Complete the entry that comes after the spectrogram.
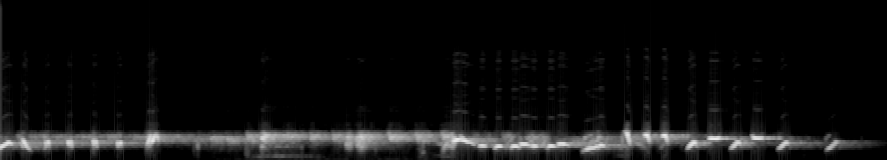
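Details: Greater green leafbird singing a varied, continuous song: a fast series of short whistled notes, then a dense chattering stretch, followed by looping slurred whistles and sharp rising-falling chirps.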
